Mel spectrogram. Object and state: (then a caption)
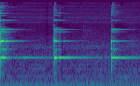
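Uncracked grinding wheel (clear ring). An abrasive grinding wheel, held lightly, is tapped gently three times for a ring test. Each tap gives a clear, high, bell-like ring that carries through. The full ring shows the wheel is not cracked.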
